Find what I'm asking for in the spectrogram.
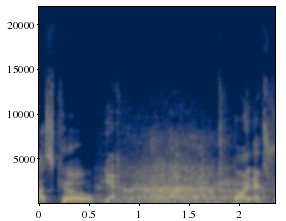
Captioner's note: audience laughing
